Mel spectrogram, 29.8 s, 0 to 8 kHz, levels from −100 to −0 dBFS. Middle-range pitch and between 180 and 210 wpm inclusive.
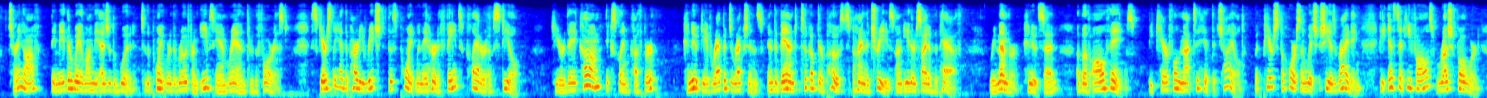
Yes: medium, 180 Hz; average, 185 wpm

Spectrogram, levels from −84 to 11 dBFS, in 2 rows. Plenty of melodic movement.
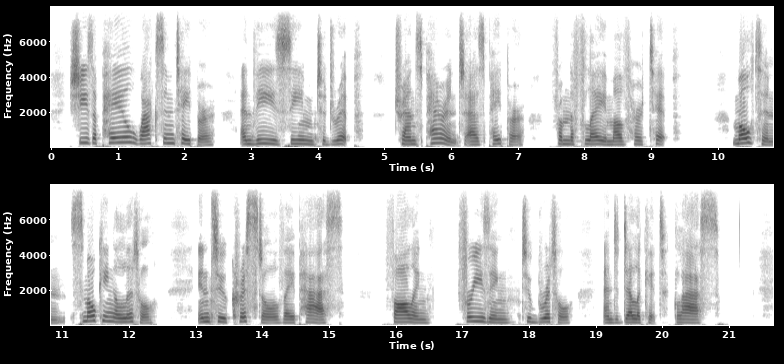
No: average, 4.3 semitones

